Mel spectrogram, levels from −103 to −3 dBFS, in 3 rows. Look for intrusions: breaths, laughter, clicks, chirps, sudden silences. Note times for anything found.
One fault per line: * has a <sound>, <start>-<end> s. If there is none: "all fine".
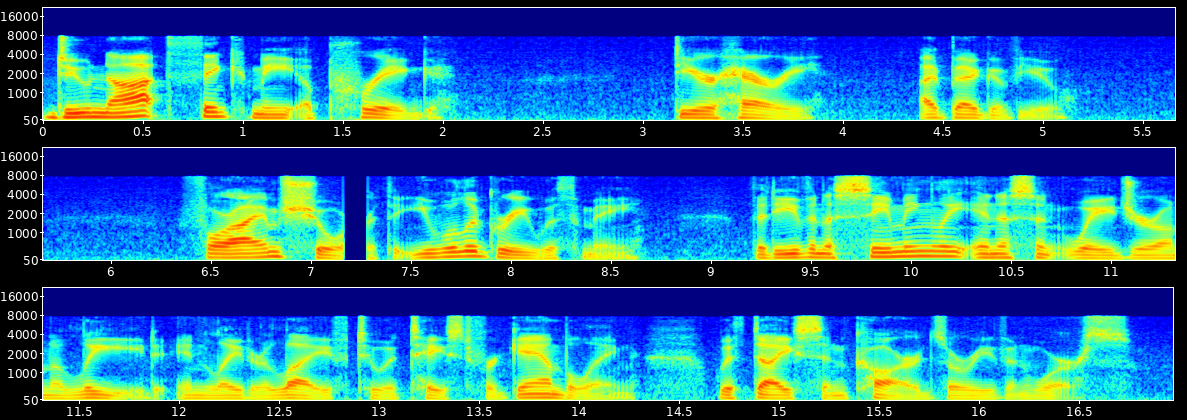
* has a dropout, 7.2-7.3 s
